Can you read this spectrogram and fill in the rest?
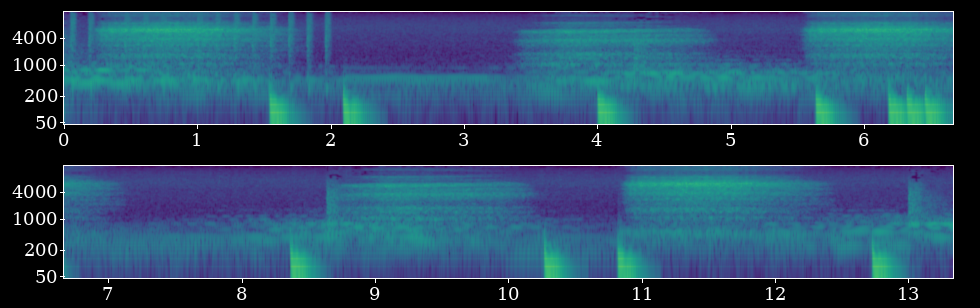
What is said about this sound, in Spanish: Inhala, exhala, hacia adentro y hacia afuera. Simplemente sigue con el flow de la respiración.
